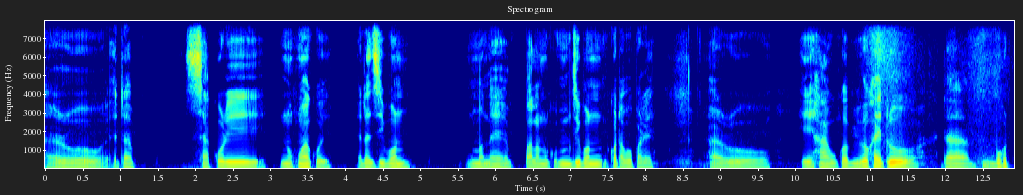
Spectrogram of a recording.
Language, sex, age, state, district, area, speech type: Assamese, male, 30-45, Assam, Charaideo, rural, spontaneous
